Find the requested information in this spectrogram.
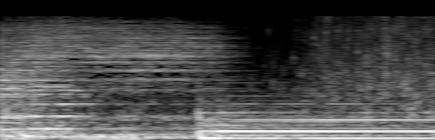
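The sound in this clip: Water is stirred and sloshed in a continuous swishing rush for about a second, then gives way to a steady low hum.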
